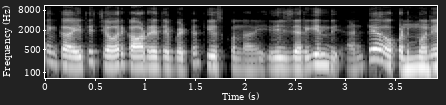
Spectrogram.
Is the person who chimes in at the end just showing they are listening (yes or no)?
no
